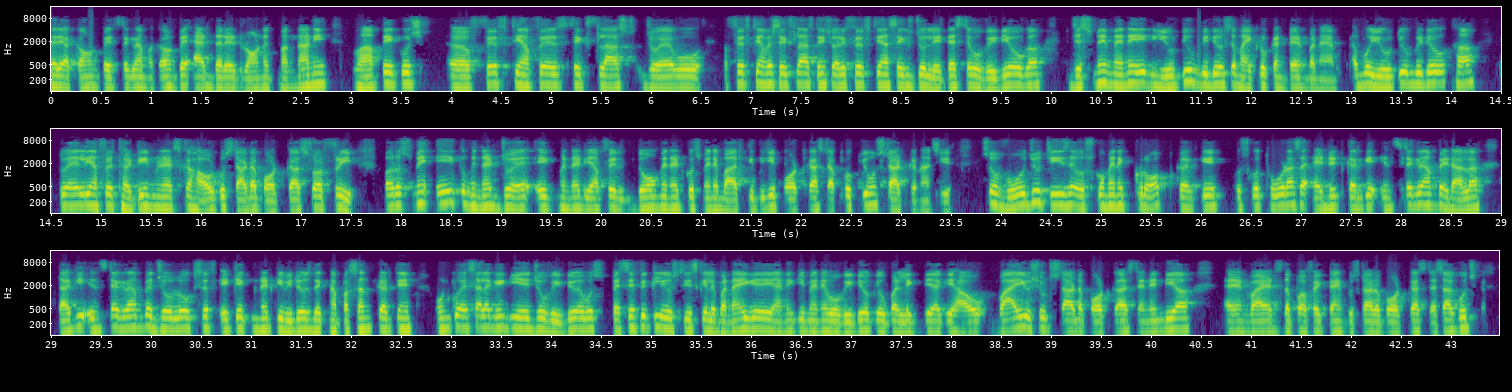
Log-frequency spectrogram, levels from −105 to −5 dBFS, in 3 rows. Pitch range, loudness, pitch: 125-150 Hz, -19 LUFS, 135 Hz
